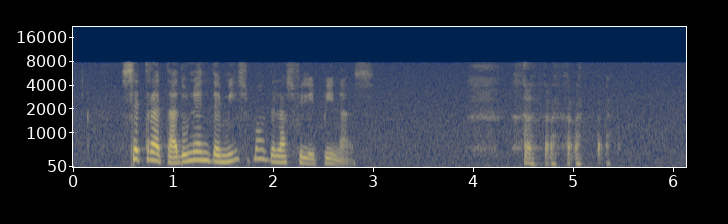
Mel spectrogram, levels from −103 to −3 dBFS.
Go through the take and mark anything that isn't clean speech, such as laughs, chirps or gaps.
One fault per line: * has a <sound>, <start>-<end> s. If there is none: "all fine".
* has a laugh, 3.9-5.5 s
